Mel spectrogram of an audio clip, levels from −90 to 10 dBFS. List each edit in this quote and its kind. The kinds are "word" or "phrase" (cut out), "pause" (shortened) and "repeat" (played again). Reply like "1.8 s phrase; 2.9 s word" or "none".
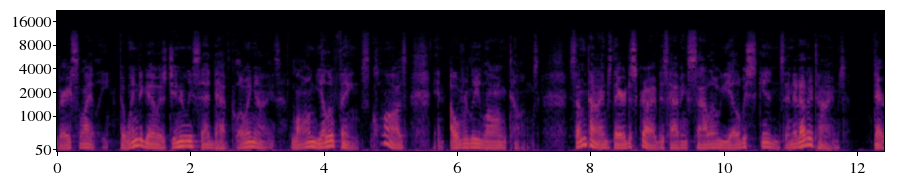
4.7 s word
